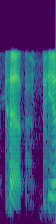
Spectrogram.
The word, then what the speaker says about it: Pipp: Mary Pip. P as in Peter, I.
